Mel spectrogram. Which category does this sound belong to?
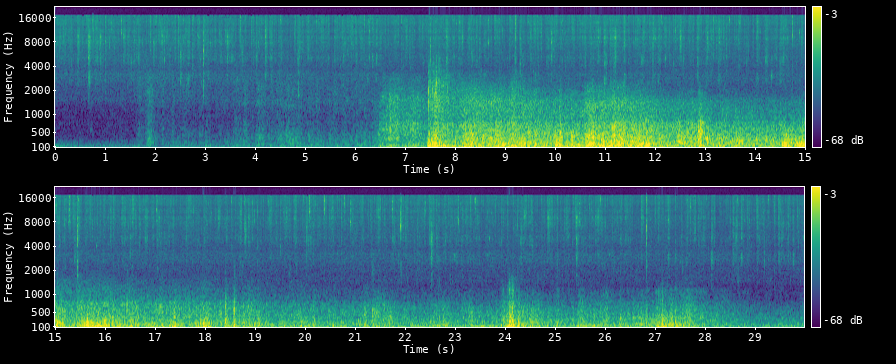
Sound effects > Natural elements and explosions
